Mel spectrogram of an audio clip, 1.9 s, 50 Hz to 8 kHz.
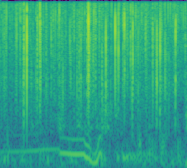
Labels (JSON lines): {"label": "biophony, cascading saw", "recorder": "SoundTrap 600 or HydroMoth"}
